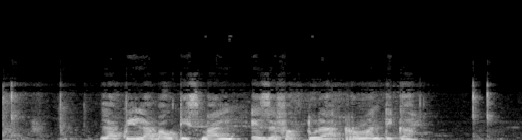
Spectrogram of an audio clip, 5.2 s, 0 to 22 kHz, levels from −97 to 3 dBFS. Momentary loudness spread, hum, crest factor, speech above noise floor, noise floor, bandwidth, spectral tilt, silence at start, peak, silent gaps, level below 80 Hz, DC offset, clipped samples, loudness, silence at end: 17 LU; none; 14 dB; 25 dB; -42 dBFS; 9.6 kHz; -4.5 dB/octave; 0.05 s; -6 dBFS; none; -48 dBFS; under 0.1%; under 0.1%; -17 LUFS; 0.3 s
